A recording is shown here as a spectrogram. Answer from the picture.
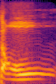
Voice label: "doh", voice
